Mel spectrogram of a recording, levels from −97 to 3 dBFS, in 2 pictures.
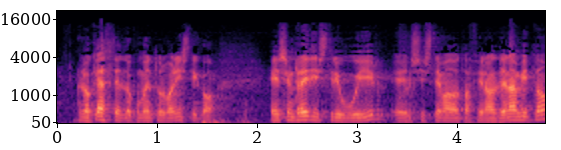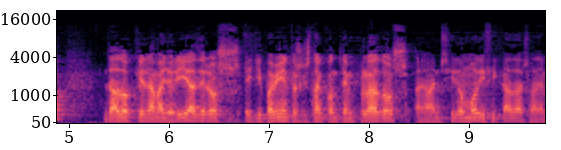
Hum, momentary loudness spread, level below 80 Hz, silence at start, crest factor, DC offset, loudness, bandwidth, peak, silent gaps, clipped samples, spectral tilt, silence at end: none; 9 LU; -56 dBFS; 0.2 s; 22 dB; under 0.1%; -26 LUFS; 13.5 kHz; -6 dBFS; none; under 0.1%; -4.5 dB/octave; 0 s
